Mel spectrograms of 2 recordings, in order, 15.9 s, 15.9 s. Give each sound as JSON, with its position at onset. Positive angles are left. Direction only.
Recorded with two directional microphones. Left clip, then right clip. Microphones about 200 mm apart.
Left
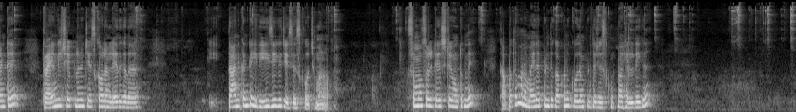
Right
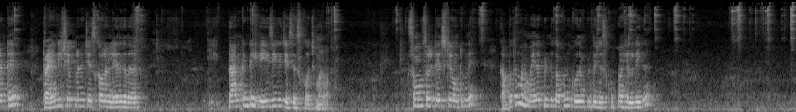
{"t": 0.9, "sound": "speech", "side_deg": 55}
{"t": 4.5, "sound": "a woman's voice", "side_deg": 55}
{"t": 7.9, "sound": "a woman's voice", "side_deg": 55}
